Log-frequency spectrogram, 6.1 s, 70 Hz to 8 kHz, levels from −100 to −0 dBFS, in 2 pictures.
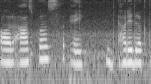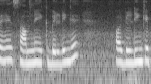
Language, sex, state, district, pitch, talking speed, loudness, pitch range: Hindi, female, Bihar, Gopalganj, 240 Hz, 130 wpm, -14 LUFS, 235-265 Hz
